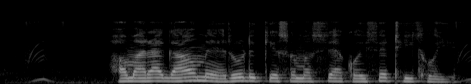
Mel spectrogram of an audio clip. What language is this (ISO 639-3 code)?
bho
